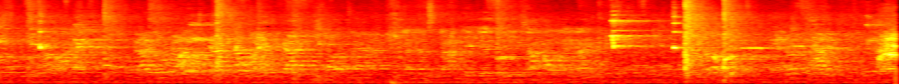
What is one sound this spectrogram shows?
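Shuttlecocks are struck with rackets in sharp pops that echo through a large hall.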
